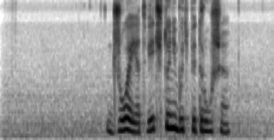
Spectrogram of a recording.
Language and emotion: Russian, neutral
